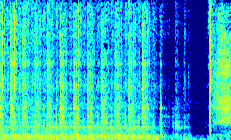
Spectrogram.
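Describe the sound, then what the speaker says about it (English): Britannia sewing machine stitching over a thick seam of layered French terry, a rapid steady mechanical chatter of needle strokes close up, slowing and stopping near the end with a final clack. "as your machine starts to sew up to the big kind of hill"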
